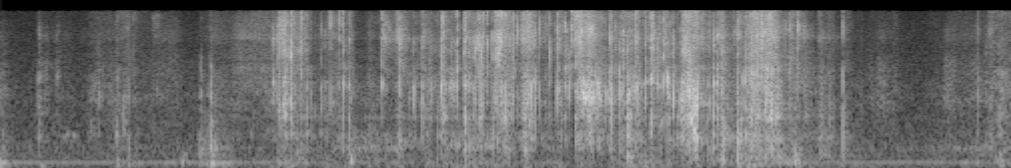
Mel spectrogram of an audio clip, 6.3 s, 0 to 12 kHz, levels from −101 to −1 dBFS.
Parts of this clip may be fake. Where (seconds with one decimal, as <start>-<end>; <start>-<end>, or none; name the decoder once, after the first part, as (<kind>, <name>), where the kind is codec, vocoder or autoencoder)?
1.4-5.2 (codec, HILCodec)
